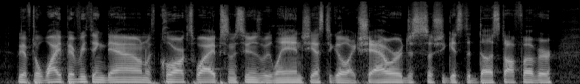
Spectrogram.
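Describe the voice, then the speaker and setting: Speaking very fast with hardly any pauses, a man with an American accent keeps a monotone, flat intonation. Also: fairly low pitch for a man. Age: 20s. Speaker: podcast host. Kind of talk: interview. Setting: podcast.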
